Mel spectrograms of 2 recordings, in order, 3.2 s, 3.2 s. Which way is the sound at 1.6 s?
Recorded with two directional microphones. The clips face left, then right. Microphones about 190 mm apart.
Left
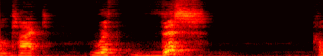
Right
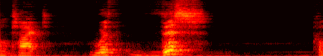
15° right (ahead or behind).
